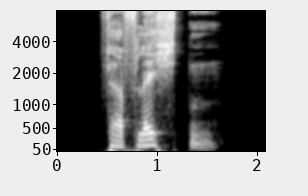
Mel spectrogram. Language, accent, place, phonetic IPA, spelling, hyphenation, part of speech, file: German, Germany, Berlin, [fɛɐ̯ˈflɛçtn̩], verflechten, ver‧flech‧ten, verb, De-verflechten.ogg
- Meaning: to interweave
